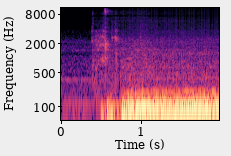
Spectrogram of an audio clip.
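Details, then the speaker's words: 1989 Honda Goldwing restarted after carb sync: quick crank, catches cleanly and settles to an even idle; on a rev the RPM drops back promptly rather than hanging, so no carb sync issue. "So there's that, and then you give it a rev. If your RPM stay up and then take a while to come back down, that's going to be a problem. That means you have a carb sync issue, but we do not have that problem."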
